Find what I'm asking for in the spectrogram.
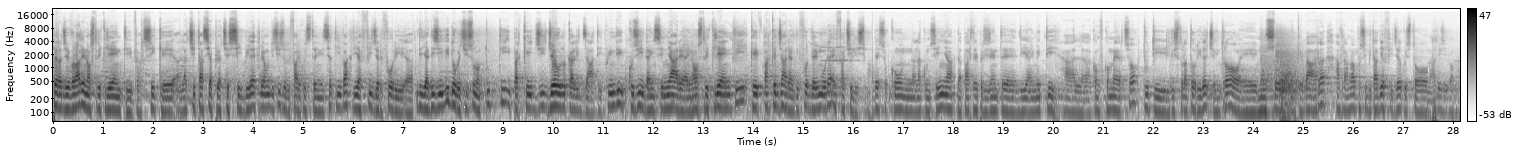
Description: ristoratore veronese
